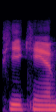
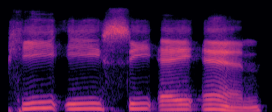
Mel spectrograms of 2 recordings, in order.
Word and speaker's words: pecan: wife makes an amazing pecan pie. And for those of you that don't know what word that is that I just used, Pecan, if you married a Southern woman, is pronounced pecan, not pecan.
